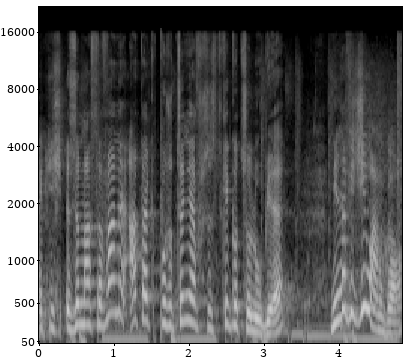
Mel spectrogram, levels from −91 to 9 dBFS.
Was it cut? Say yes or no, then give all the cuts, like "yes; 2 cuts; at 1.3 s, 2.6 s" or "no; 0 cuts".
no; 0 cuts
